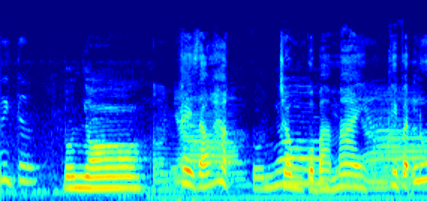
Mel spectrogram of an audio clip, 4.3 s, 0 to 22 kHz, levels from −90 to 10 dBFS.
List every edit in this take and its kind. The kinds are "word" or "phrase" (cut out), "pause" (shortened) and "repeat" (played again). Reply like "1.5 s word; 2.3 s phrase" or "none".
none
